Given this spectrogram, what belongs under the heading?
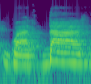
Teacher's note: a sílaba mais forte lá de guardar, que dá esse ritmo quando a gente fala, é o dar.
